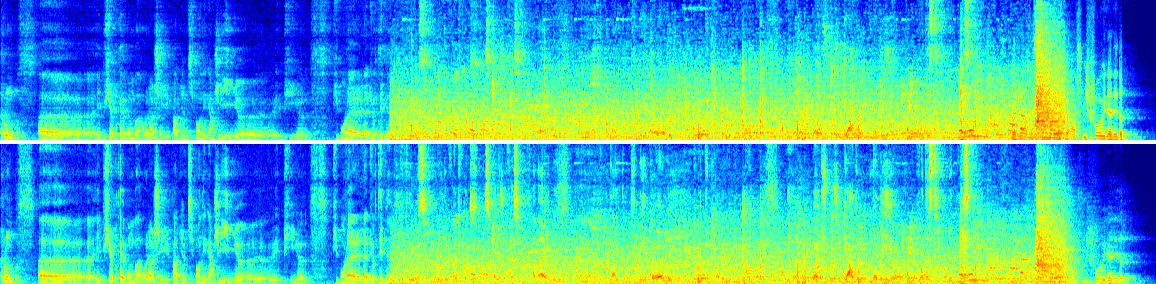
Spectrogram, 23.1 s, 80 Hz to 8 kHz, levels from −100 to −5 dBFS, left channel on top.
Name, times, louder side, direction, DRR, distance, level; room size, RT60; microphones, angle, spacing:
voice 1, 0.0-19.6, right 3 dB, 50° right, 8 dB, 0.6 m, -34 dB
sound 1, 7.8-21.3, left 2 dB, 20° left, 0.5 m, -26 dB
voice 2, 20.2-22.5, left 7 dB, 75° left, 12 dB, 0.3 m, -28 dB
10.0 x 5.2 x 3.7 m, 0.99 s
head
